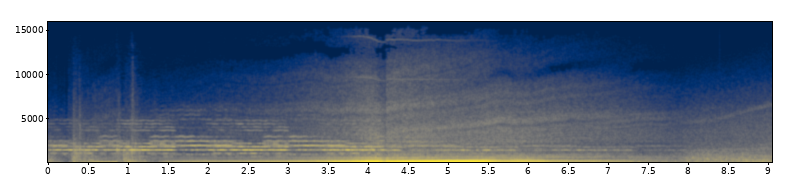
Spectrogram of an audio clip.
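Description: A car engine revs and rises in pitch as it drives off.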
